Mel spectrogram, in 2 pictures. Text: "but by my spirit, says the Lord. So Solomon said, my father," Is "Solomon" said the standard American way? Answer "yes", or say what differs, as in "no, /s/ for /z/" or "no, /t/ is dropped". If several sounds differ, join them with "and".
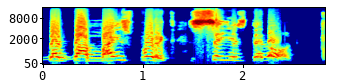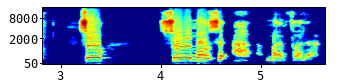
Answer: no, /w/ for /l/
